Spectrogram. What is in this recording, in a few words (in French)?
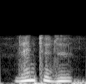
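"vingt deux", French; cat numeration doigts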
